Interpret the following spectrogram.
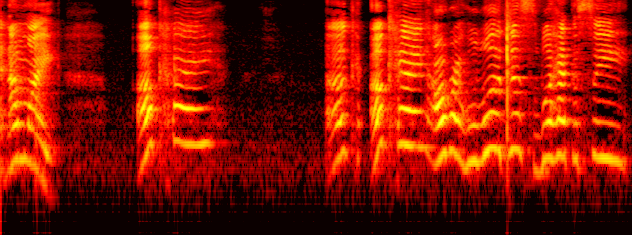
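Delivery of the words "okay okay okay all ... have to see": high-pitched dubious okay; retold doubtful singsong, pitched way up; skeptical. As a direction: humour a boast you don't believe. Doubting his boast.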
